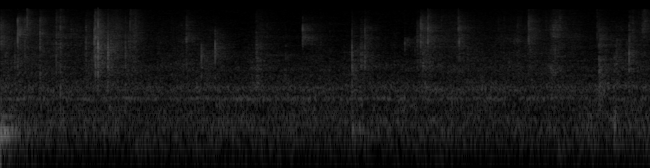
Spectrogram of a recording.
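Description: Quiet room with faint, scattered small clicks and mouth sounds of hard sweets being sucked and moved against the teeth, over a faint steady hum.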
